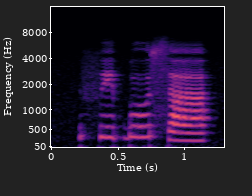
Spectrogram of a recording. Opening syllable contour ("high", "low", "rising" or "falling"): high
